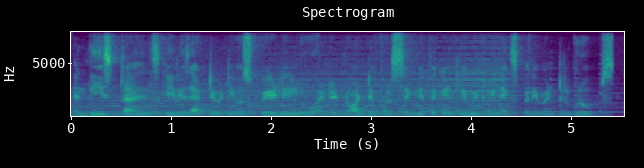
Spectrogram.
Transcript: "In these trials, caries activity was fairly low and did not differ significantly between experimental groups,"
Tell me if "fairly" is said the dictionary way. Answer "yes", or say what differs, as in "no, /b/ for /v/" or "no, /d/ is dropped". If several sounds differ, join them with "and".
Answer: no, /p/ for /f/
